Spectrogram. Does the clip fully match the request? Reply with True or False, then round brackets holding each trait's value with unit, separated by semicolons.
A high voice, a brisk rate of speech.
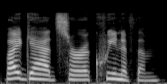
True (220 Hz; 250 wpm)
